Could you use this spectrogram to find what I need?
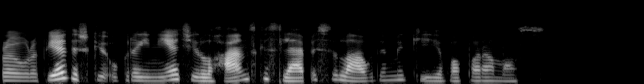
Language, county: Lithuanian, Vilnius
